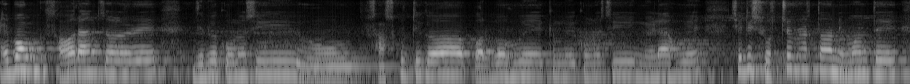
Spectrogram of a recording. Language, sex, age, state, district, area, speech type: Odia, male, 18-30, Odisha, Jajpur, rural, spontaneous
